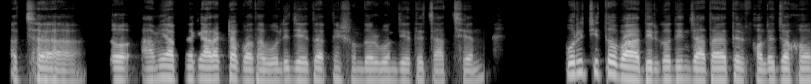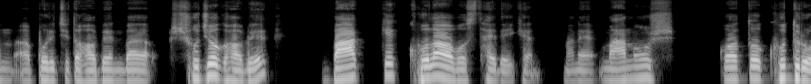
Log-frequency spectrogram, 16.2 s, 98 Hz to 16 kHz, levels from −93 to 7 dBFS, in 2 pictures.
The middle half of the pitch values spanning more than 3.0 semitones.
No: average, 2.7 semitones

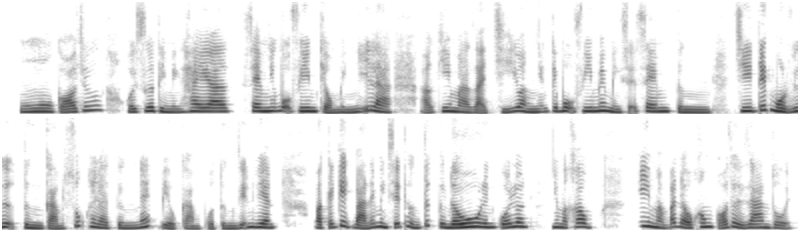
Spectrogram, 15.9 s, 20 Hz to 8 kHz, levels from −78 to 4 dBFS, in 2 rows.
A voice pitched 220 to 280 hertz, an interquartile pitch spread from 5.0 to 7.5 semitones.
No: high, 235 Hz; average, 4.6 semitones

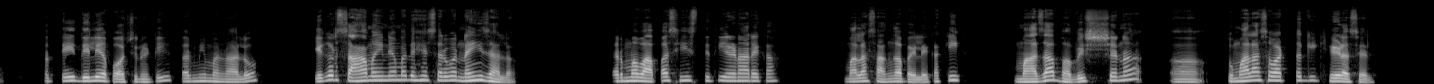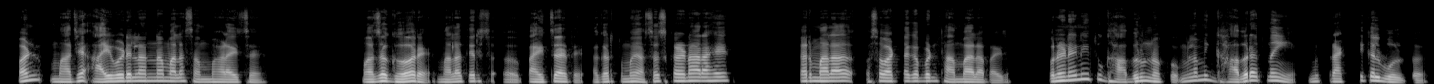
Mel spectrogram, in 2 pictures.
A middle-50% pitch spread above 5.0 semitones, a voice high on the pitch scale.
No: wide, 5.6 semitones; medium, 150 Hz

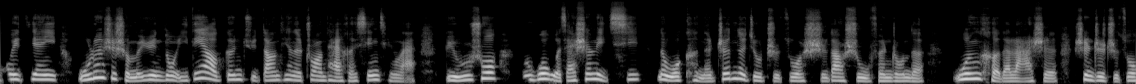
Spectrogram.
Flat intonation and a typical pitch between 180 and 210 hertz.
No: wide, 5.6 semitones; high, 190 Hz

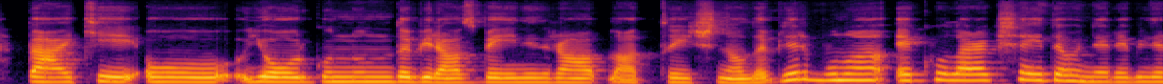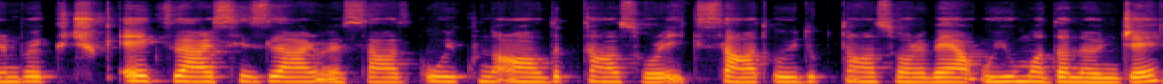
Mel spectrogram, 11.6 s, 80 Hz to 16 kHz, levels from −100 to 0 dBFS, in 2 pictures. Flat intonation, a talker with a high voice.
Yes: narrow, 1.6 semitones; high, 200 Hz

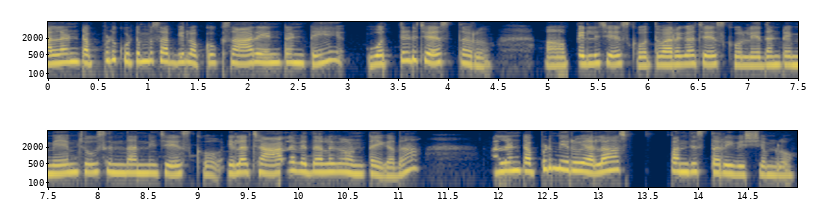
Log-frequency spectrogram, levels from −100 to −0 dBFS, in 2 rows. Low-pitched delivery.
No: high, 245 Hz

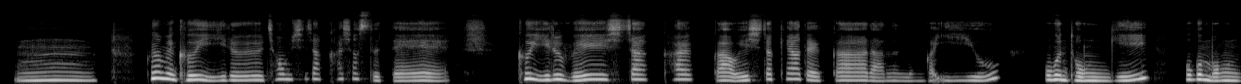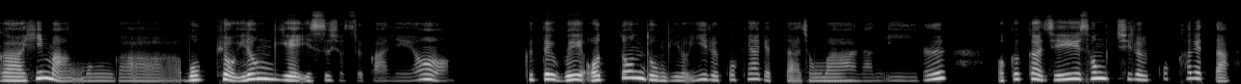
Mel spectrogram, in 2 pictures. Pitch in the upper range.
Yes: high, 195 Hz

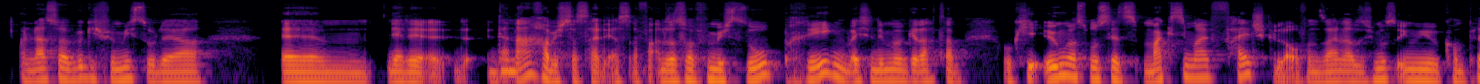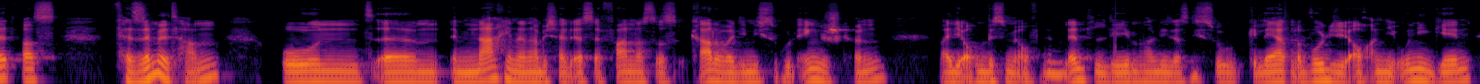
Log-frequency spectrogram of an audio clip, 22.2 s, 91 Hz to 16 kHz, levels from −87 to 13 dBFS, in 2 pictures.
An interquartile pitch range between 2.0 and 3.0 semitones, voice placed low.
No: average, 3.5 semitones; low, 105 Hz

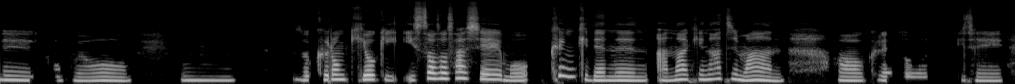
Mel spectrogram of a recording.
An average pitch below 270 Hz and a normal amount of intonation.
Yes: high, 190 Hz; average, 3.7 semitones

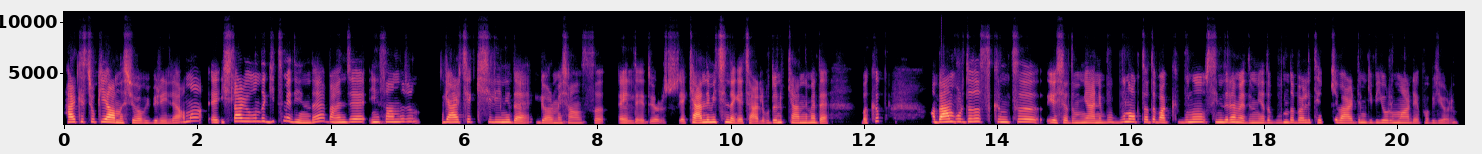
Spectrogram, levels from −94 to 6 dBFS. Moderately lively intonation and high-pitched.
Yes: average, 4.5 semitones; high, 220 Hz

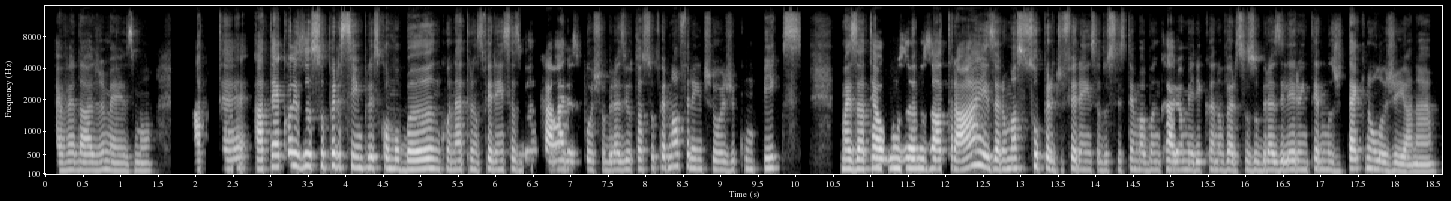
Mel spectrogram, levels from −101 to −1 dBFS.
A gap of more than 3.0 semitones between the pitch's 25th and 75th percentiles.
No: average, 2.7 semitones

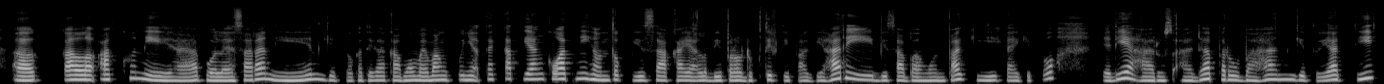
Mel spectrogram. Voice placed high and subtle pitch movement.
No: high, 195 Hz; average, 3.6 semitones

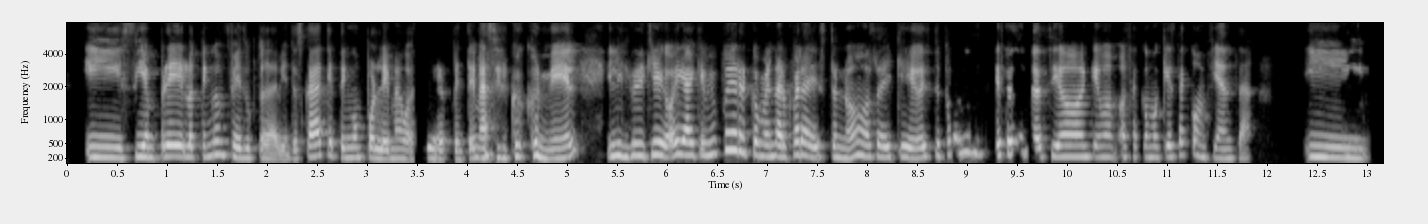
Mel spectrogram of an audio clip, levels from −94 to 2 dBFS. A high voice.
Yes: high, 225 Hz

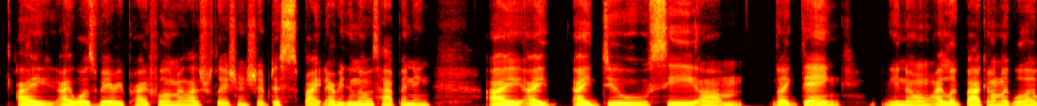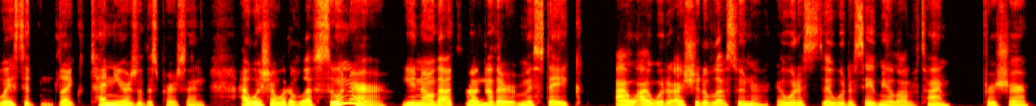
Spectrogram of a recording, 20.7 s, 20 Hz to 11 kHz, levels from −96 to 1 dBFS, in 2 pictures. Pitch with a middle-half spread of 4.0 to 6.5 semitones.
No: narrow, 2.6 semitones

